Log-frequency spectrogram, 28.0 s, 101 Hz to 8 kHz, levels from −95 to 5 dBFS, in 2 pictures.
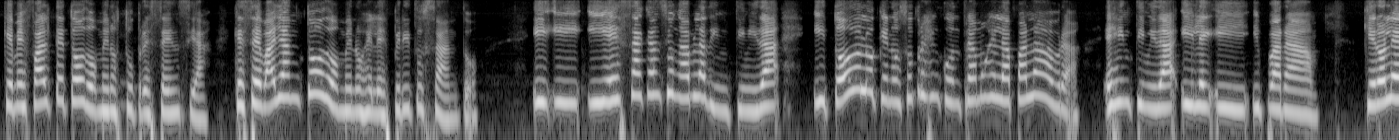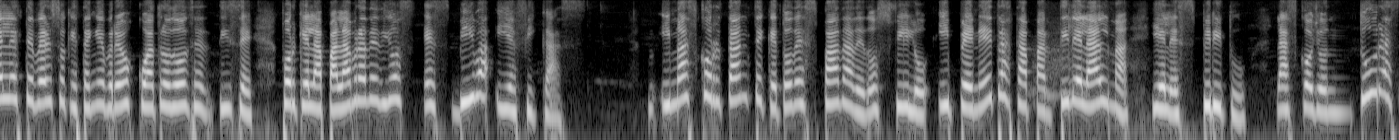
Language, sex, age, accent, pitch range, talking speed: Spanish, female, 40-59, American, 260-340 Hz, 165 wpm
